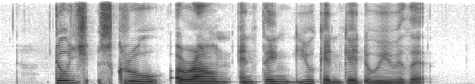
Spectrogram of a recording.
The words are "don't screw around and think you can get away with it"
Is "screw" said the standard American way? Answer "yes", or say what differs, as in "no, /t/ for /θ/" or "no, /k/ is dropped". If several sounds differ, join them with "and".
yes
